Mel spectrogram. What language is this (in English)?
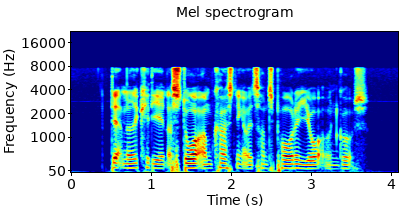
Danish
